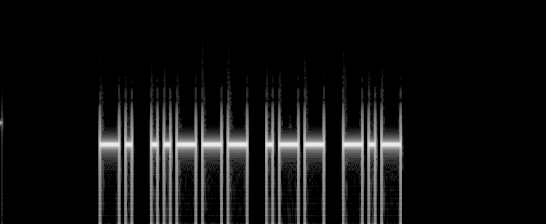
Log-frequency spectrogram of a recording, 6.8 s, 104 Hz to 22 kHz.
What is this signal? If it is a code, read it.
Morse code, heard as a keyed tone, about 15 wpm, 700 Hz. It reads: N2WK
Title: Easy Call Signs Repeated 2x - 15wpm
